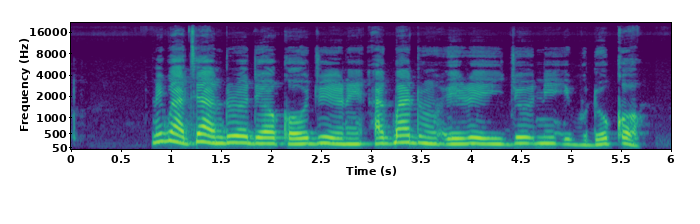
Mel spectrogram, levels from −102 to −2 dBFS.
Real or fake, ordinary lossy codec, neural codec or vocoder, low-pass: real; none; none; 19.8 kHz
